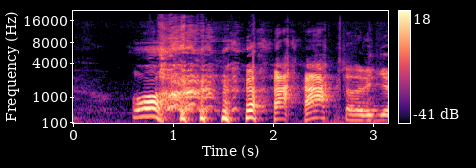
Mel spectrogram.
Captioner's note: laughs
